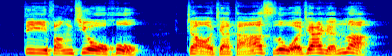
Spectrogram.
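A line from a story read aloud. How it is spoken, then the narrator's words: Several women shouting together, deafening. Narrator (Chinese): 朱长同那六七个妇人在岸边接应，一起喊叫，齐声震天动地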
